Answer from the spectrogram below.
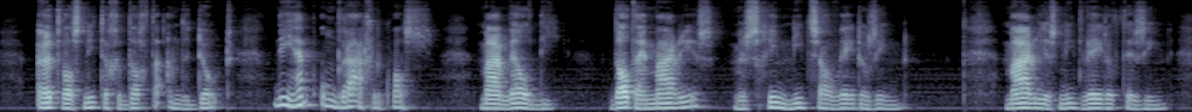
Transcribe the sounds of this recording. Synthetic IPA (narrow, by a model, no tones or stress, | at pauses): ətʋɑsnit̚dəχədɑχtəʔaːndədowt | diɦɛmɔndraːχələkʋɑs | maːɹʋɛlˠdi | dɑtɦɛjmaːriəs | mɪsχinːitsɑwʋejdəɹzin | maːriəsnitʋejdəɹtəzin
